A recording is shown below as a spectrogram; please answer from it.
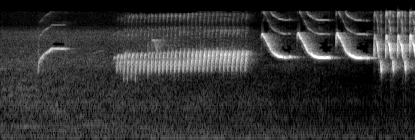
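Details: Canary song for training canaries: a single upswept note, a long buzzy rattling trill, three clear descending whistles, then a fast, high, stuttering trill.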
